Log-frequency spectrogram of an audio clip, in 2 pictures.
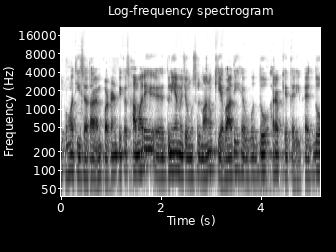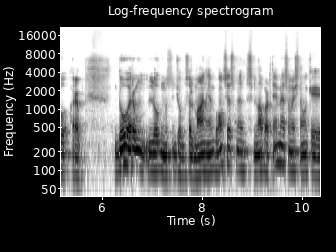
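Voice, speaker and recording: A man's voice: low-pitched, warm tone, highs cut off. A man giving a casual religious talk. He repeats his points and mixes English words into his speech. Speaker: speaker explaining religious practice.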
